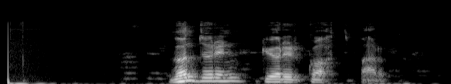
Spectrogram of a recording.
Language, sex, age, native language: Icelandic, male, 70-79, Icelandic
